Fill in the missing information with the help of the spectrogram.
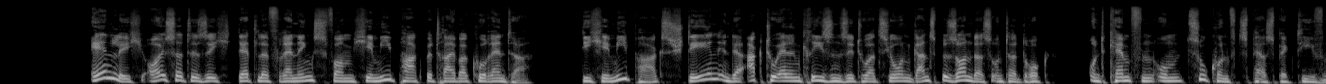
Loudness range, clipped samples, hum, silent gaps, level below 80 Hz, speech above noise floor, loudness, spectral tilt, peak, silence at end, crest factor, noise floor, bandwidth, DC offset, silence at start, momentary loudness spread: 2 LU; under 0.1%; none; none; -58 dBFS; over 63 dB; -27 LUFS; -5.5 dB/octave; -10 dBFS; 0 s; 18 dB; under -90 dBFS; 16 kHz; under 0.1%; 0.9 s; 6 LU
